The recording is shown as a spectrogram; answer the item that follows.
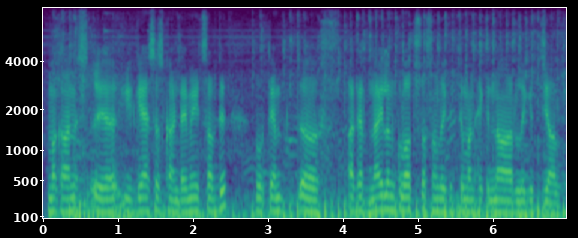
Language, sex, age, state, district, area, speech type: Kashmiri, male, 18-30, Jammu and Kashmir, Srinagar, urban, spontaneous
